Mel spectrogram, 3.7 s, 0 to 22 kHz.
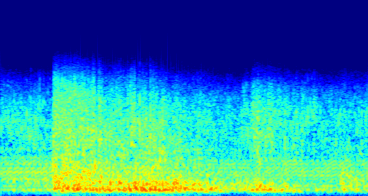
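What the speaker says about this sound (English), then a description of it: "Piper Cup's calling the shots for artillery" Artillery fire in a 1951 war film, a loud sustained barrage of booming blasts that erupts suddenly and rumbles on without pause, close and dense with no speech.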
